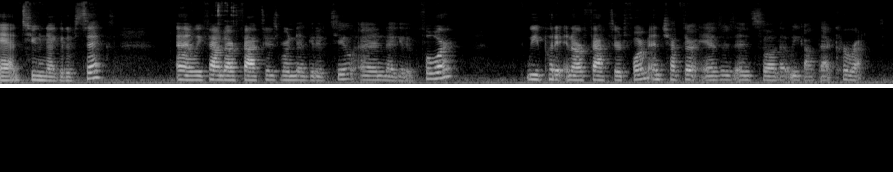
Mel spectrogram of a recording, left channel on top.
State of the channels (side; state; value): right; silent; digital silence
